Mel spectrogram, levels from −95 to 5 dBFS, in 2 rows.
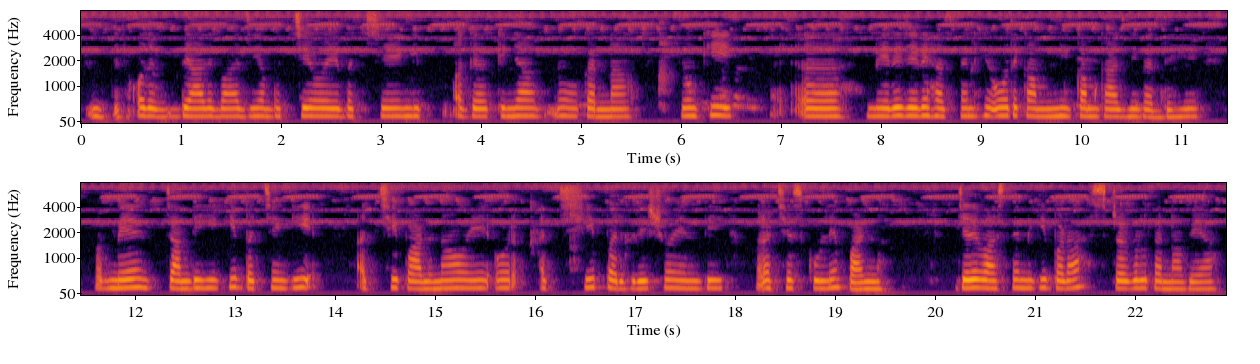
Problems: constant background noise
